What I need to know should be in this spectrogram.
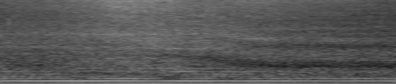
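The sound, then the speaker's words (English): Cars passing by outside make a continuous low engine rumble with a steady hum, holding level throughout with no distinct individual pass-bys. “even with the cars passing by, I try to use that to my advantage.”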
